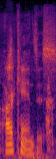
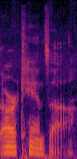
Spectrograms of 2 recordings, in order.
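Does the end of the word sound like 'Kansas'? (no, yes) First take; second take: yes; no. First: The ending sounds like the word 'Kansas'. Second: The ending does not sound like 'Kansas'. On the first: The speaker calls it wrong. "not Arkansas" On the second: The speaker calls it right. "the correct pronunciation is Arkansas"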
